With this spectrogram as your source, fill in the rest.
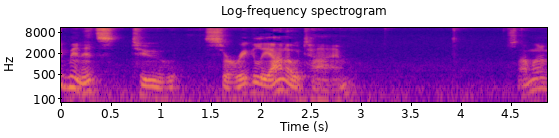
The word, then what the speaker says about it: Cirigliano: So run it all together and it's Cirigliano. And the only reason I know that it's Cirigliano is that he has said on a Zoom feed that that's how to say his name.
